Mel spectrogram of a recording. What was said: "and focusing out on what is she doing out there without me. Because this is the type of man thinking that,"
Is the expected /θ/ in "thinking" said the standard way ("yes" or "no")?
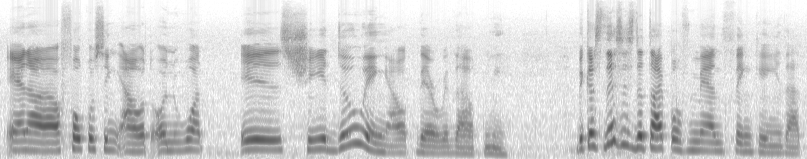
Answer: yes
